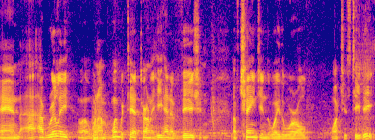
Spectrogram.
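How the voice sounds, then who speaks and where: A man speaks at a moderate pace with a fairly low pitch and ordinary pitch variation. Noticeable background noise and audible room echo surround his voice. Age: 60s. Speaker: business executive. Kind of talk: promotional testimony. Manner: halting, many fillers.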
